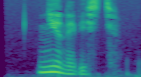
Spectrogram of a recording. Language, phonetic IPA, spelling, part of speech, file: Russian, [ˈnʲenəvʲɪsʲtʲ], ненависть, noun, Ru-ненависть.ogg
- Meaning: hatred, hate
